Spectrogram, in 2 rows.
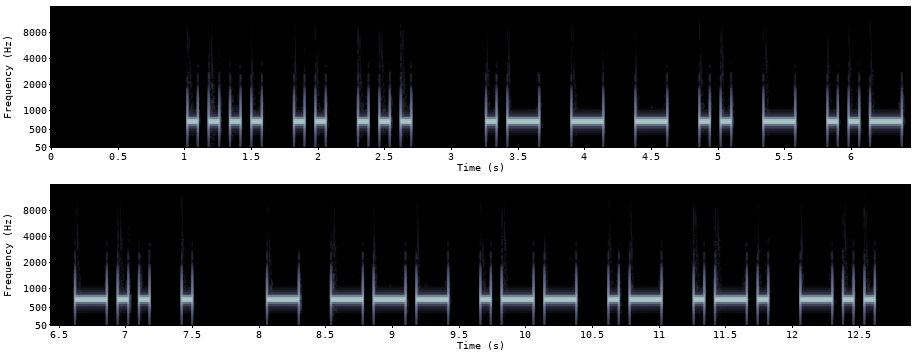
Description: Morse code, heard as a keyed tone, about 15 wpm, 700 Hz. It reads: HIS ATTITUDE TOWARD
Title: Sentences from Top 1300 Words 15wpm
